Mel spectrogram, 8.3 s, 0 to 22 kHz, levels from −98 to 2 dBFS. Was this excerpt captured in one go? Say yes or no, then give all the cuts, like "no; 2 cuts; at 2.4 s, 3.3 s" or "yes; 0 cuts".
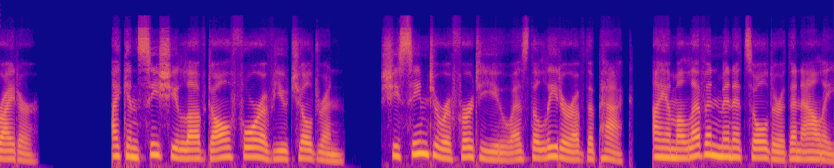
no; 1 cut; at 6.4 s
